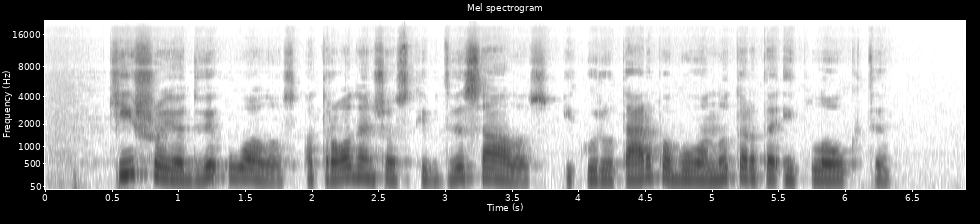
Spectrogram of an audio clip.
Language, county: Lithuanian, Kaunas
